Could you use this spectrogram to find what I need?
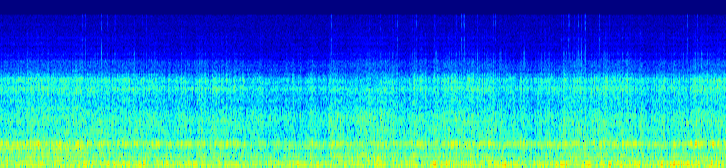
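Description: Wind rushes past a moving motorcycle.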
